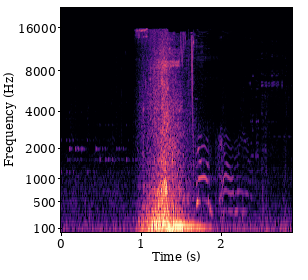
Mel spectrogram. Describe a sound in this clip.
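A loud whooshing rush swells and fades.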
